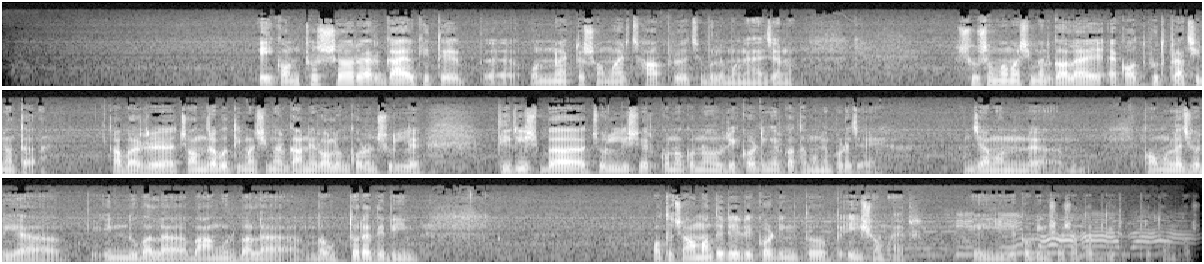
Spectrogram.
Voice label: Voice-over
